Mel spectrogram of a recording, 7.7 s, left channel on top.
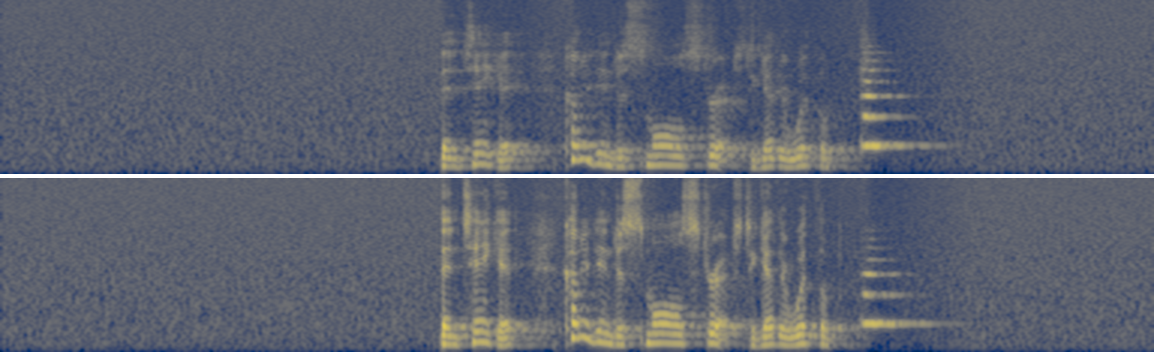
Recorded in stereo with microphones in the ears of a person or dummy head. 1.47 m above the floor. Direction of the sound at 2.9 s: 60° right (ahead or behind).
